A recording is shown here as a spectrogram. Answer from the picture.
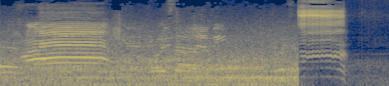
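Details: Lamb bleating: a loud, wavering, harmonic bleat of about one second, then people talking, then a second shorter, higher bleat that ends abruptly.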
